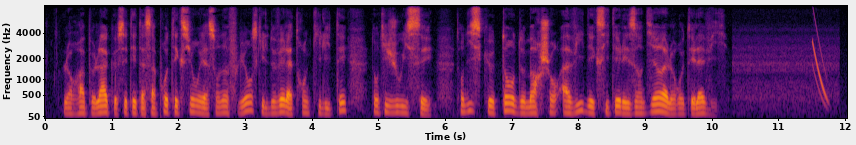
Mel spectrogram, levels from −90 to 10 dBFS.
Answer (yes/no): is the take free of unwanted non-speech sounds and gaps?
no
